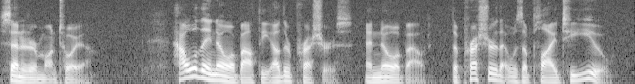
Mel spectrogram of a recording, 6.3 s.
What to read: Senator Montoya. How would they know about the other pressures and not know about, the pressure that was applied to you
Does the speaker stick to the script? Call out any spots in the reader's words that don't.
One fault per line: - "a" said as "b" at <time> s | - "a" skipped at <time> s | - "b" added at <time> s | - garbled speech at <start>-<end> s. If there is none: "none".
- "would" said as "will" at 1.9 s
- "not" skipped at 3.8 s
